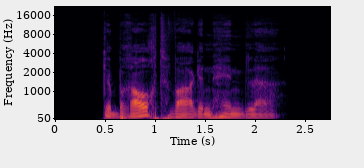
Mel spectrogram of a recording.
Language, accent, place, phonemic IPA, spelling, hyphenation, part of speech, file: German, Germany, Berlin, /ɡəˈbʁaʊ̯xtvaːɡn̩ˌhɛndlɐ/, Gebrauchtwagenhändler, Ge‧braucht‧wa‧gen‧händ‧ler, noun, De-Gebrauchtwagenhändler.ogg
- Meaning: used car dealer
